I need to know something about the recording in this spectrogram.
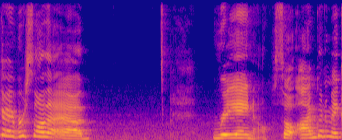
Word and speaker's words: relleno: okay rieno cause i didn't know how to pronounce i had to look it up i had to ask google she says relleno and i've had to look it up about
